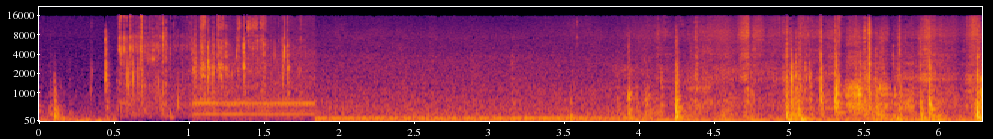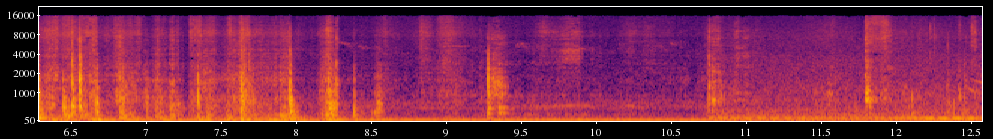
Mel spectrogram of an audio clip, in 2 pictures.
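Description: Hard plastic engine-bay parts being worked loose by hand: a plastic air intake pipe and its bracket are unscrewed and pulled free, giving a run of clicks, knocks and scraping, busiest between about four and nine seconds in.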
